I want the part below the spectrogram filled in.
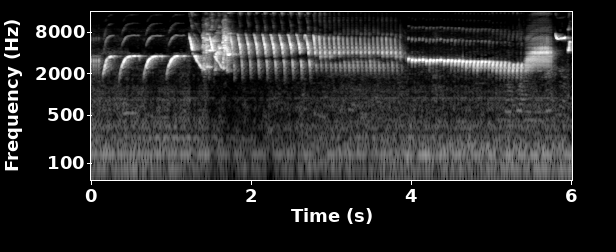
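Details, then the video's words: Lively canary song meant as a master song or to provoke other canaries: a run of repeated upswept whistles, then a loud rapid rolling trill sliding into a lower steady trill and a final rising note. "Suara Kenari Gacor panjang Jeda rapat"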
